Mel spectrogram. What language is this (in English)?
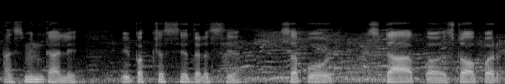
Sanskrit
